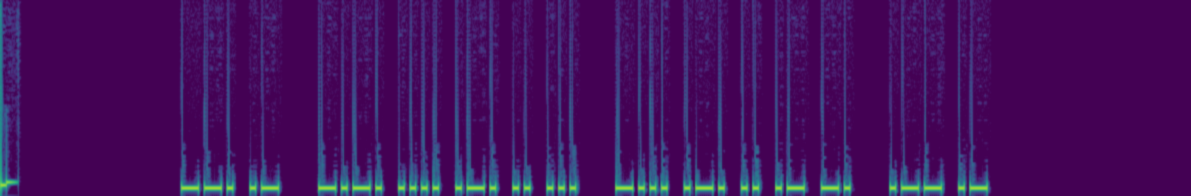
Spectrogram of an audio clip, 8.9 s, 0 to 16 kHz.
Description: Morse code, heard as a keyed tone, about 28 wpm, 700 Hz. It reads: GA CHRIS BRIAN WA
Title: K1USN SST QSO Practice - 28wpm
